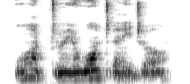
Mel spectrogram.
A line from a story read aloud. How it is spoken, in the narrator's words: Crowley said, his voice husky from sex and longing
